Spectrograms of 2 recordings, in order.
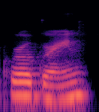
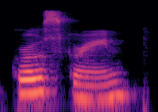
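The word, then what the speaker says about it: grosgrain: out on the word I would call it grow grain they pronounced it gross gross grain and when asked they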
